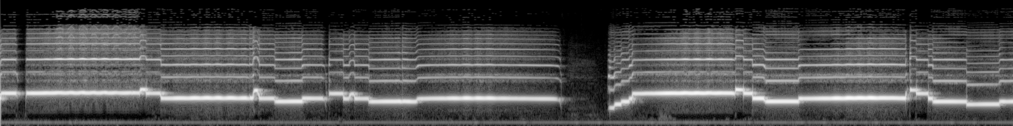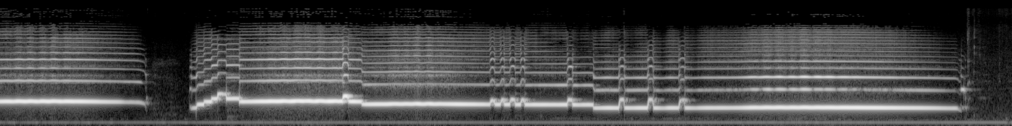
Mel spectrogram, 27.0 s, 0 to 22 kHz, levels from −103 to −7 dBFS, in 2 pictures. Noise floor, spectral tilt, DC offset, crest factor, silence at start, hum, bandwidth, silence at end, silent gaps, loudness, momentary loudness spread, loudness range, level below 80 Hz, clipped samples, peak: -65 dBFS; 2 dB/octave; under 0.1%; 12 dB; 0 s; none; 14.5 kHz; 0.65 s; none; -18 LUFS; 12 LU; 7 LU; -78 dBFS; under 0.1%; -8 dBFS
